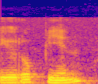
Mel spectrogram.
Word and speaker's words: European: So like if you just pay close attention while pronouncing the word European, the first sound that comes up is U, not E.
